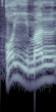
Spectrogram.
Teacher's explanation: Qayyimal itu tidak ada dengung, tidak ada harokat panjang, tidak ada ya, hanya qayyimal tanwin ketemu lam itu langsung lewat saja. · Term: idgham bila gunnah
